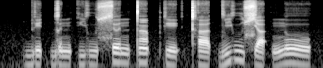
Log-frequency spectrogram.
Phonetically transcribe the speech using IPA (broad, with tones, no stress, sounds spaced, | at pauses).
b e˨ t̚ ɡ ə˨˩ n k j u˨˩ s ə˥˧ n t̪ ã˦ p̚ k e˨ ʔ kʰ a˨ t̚ l j u˥˧ ɕ a˨ ʔ n̪ o˥˧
